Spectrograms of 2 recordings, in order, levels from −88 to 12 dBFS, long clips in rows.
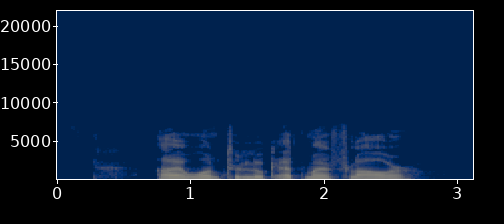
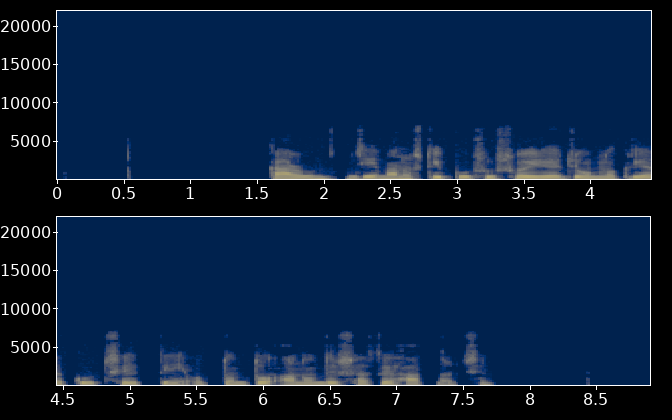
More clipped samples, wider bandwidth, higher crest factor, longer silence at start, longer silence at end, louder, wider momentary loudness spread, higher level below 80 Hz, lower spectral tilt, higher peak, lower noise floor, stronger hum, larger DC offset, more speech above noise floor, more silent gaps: neither; about the same, 7.2 kHz vs 7 kHz; about the same, 18 dB vs 18 dB; second, 0.75 s vs 1.6 s; second, 0.45 s vs 1.2 s; second, -39 LUFS vs -27 LUFS; second, 5 LU vs 9 LU; second, -82 dBFS vs -70 dBFS; second, -6.5 dB/octave vs -8.5 dB/octave; second, -22 dBFS vs -10 dBFS; second, -71 dBFS vs under -90 dBFS; neither; neither; second, 33 dB vs over 64 dB; second, none vs 2.12-2.16 s, 5.09-5.22 s, 5.59-5.69 s, 7.21-7.28 s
